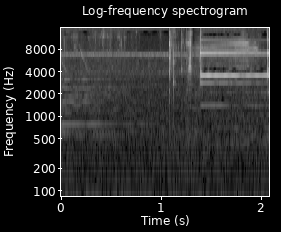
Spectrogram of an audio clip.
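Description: A small metal locket clicking as it is pried open about a second in, followed by a high, bell-like chime note that starts and rings on.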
